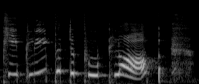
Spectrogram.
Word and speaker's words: Peep Leap Plop: Well, my spoken name is Peep Leap Plop, but I know it is easier for you non-Kuto to pronounce just the first syllable, so Peep is fine.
